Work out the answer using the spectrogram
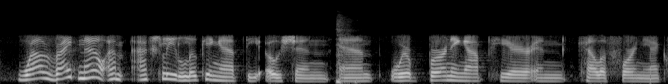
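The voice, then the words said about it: German accent. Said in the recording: “German-born ... you were born in Germany. You got this beautiful accent still that I love.”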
